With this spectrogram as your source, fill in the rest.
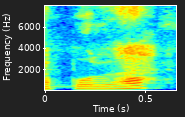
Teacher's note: Pada kata pola, misalnya fonem P diucapkan secara lepas.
